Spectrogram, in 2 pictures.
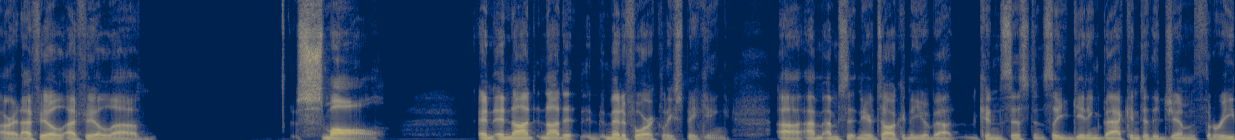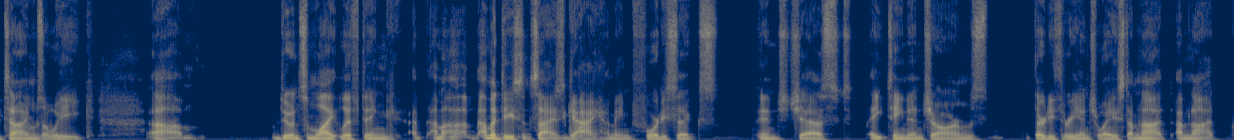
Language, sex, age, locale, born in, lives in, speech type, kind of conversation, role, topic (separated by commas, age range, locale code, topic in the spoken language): English, male, 40-44, en-US, United States, United States, conversation, unstructured, none, What small goal are you excited to work toward this month?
